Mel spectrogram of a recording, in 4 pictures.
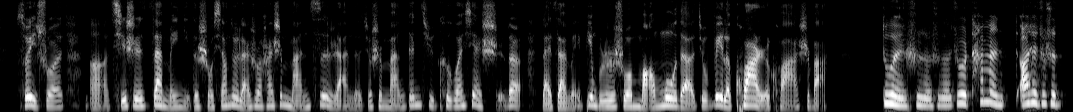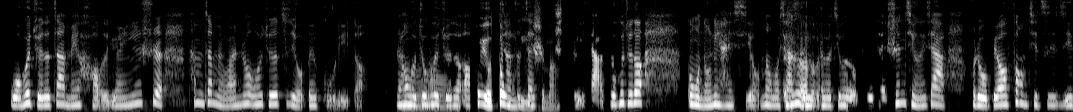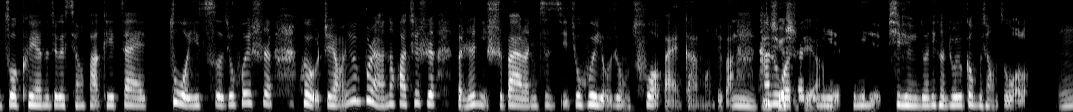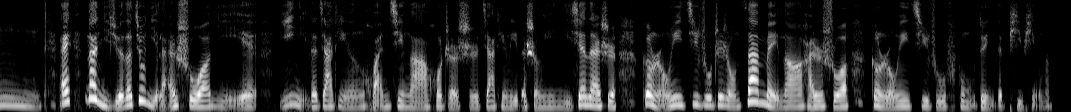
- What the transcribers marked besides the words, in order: other background noise; tapping; chuckle
- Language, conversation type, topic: Chinese, podcast, 你家里平时是赞美多还是批评多？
